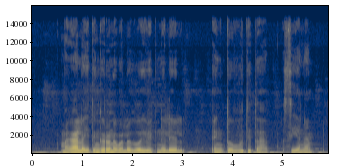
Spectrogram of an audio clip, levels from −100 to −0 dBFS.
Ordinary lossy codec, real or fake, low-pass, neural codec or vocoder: none; real; 14.4 kHz; none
